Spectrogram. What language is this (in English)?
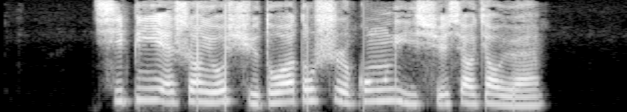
Chinese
